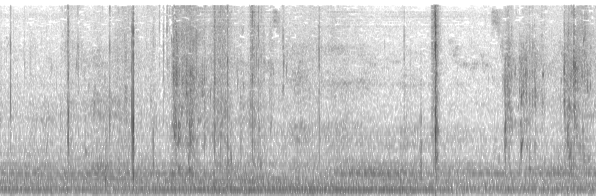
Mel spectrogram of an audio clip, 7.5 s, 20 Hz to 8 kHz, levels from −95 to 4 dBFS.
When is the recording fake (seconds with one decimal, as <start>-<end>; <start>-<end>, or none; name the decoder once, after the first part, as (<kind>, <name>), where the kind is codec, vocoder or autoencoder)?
2.5-3.5 (vocoder, Vocos); 4.1-5.8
